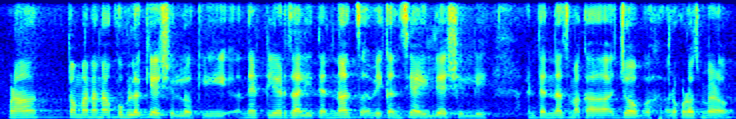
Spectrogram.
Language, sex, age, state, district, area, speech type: Goan Konkani, male, 18-30, Goa, Tiswadi, rural, spontaneous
